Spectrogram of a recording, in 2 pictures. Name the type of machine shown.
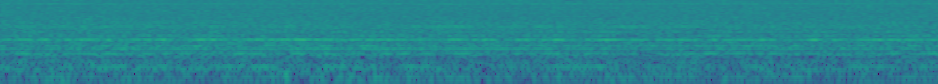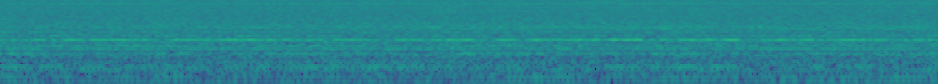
fan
